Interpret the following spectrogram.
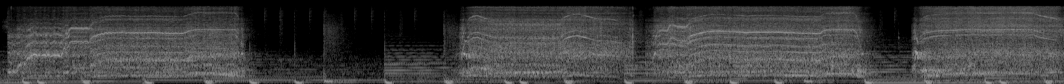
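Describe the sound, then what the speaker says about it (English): DeWalt cordless drill running on a PowerStack battery, several loud close whirring bursts that rev up and hold, separated by brief pauses with clicking and handling noises between runs. "They told me that DeWalt feels different compared to every other drill."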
